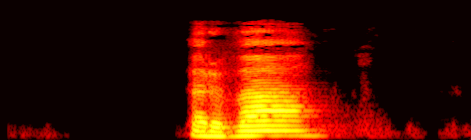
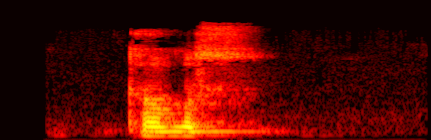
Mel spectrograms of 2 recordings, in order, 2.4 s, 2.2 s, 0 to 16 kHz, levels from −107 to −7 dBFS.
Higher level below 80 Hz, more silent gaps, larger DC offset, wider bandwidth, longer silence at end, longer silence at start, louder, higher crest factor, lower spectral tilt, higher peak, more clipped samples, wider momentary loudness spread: first, -70 dBFS vs -90 dBFS; neither; neither; about the same, 9 kHz vs 8.8 kHz; about the same, 0.75 s vs 0.85 s; first, 0.95 s vs 0.65 s; first, -27 LUFS vs -38 LUFS; about the same, 20 dB vs 22 dB; first, -7 dB/octave vs -4.5 dB/octave; first, -12 dBFS vs -20 dBFS; neither; second, 15 LU vs 19 LU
